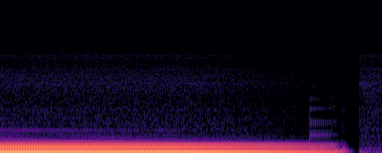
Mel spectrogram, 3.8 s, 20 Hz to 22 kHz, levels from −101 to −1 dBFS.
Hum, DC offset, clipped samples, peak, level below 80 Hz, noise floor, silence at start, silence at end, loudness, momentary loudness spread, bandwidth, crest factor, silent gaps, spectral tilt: none; under 0.1%; under 0.1%; -16 dBFS; -26 dBFS; -51 dBFS; 0 s; 0.4 s; -28 LUFS; 15 LU; 0.4 kHz; 10 dB; none; -13 dB/octave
